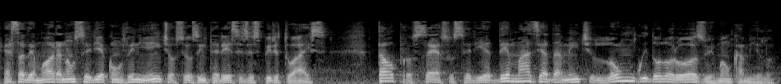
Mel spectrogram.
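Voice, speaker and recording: A man's voice: on the low side, animated, brisk, darkish tone, slight background noise, close to an everyday voice. A man playing a grave, patient spirit mentor in a radio drama, teaching in formal diction. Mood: patient, admonishing. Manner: solemn, didactic, formal diction. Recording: dull lo-fi audio under music.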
